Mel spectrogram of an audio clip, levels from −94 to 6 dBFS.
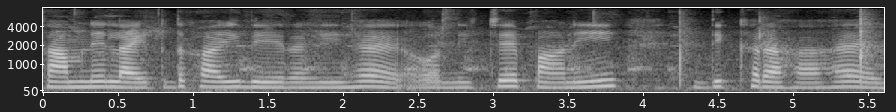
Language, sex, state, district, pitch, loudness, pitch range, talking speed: Hindi, female, Punjab, Fazilka, 185 Hz, -20 LUFS, 175-200 Hz, 130 wpm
